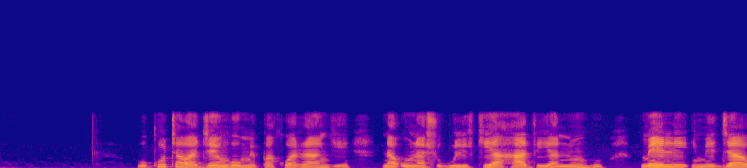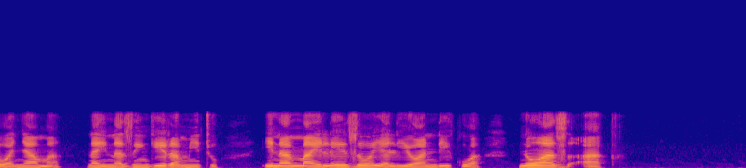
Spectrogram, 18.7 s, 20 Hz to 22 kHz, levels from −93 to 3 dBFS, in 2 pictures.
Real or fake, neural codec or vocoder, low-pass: real; none; 7.2 kHz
